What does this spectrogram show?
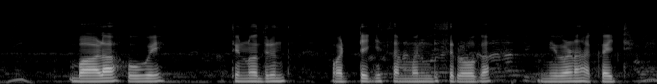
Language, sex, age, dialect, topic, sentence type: Kannada, male, 25-30, Dharwad Kannada, agriculture, statement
